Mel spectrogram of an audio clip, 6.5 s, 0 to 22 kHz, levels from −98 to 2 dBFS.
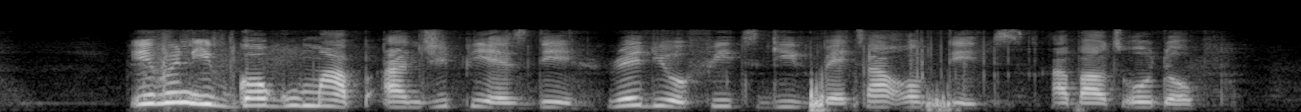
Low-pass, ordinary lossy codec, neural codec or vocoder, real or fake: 7.2 kHz; none; none; real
